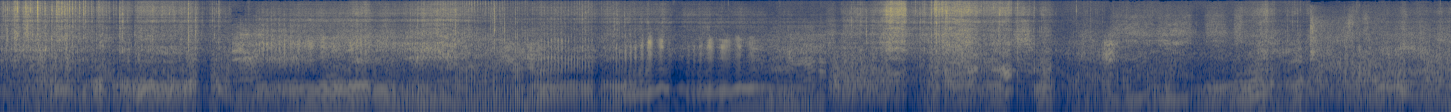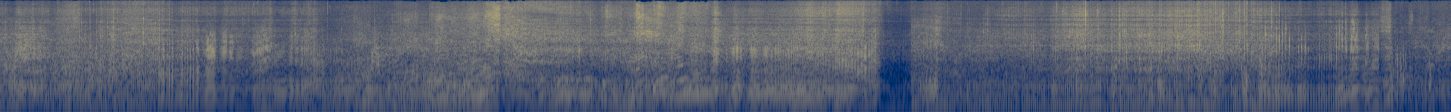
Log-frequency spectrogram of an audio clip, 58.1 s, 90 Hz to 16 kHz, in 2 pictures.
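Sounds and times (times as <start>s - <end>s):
dirt bike engines revving: 0.0s - 58.0s.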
